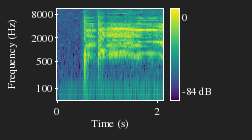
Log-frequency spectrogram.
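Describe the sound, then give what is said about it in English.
A rooster crows once, loud, with a sharp two-part start that stretches into a long, strained, harmonic cry running to the end. “A rooster grenade.”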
